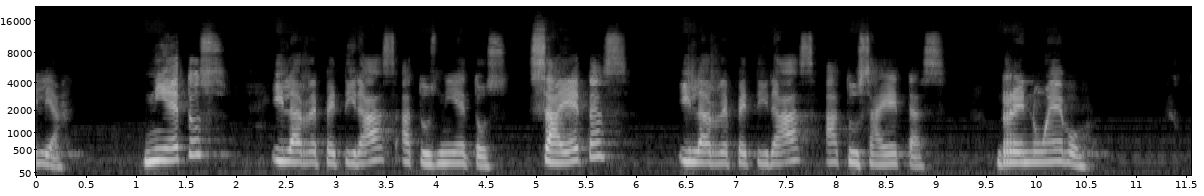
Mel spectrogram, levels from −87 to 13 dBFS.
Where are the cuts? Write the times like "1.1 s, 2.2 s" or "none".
4.8 s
